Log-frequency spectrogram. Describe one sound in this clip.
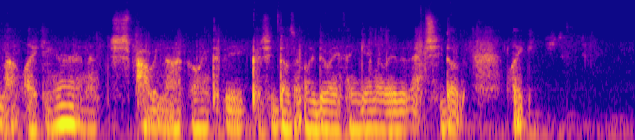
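A young man talks calmly nearby.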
